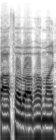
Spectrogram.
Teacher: फा बोलो तो दोनों ओठ टच होंगे। बिना ओठों के प्रयोग के आप पा फा बा भा मा जो है ओष्ठ्य वर्ग को नहीं बोल पाओगे।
